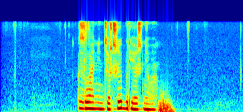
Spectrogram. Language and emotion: Russian, neutral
